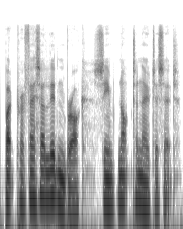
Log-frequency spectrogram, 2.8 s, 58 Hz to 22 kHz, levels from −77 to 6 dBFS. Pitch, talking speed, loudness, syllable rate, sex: 110 Hz, 175 wpm, -18 LUFS, 5.9 syllables/s, male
